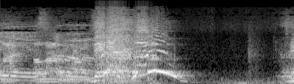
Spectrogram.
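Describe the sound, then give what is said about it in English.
A single sharp sneeze bursts out, a quick breathy intake followed by a loud explosive burst, then a brief quiet pause before faint breath or voice resumes. “Bless you.”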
